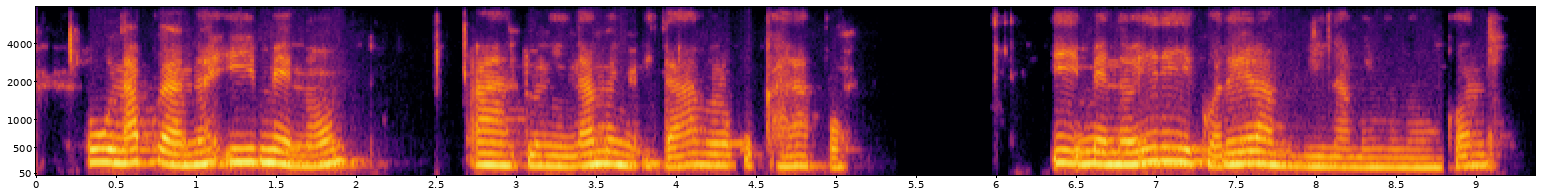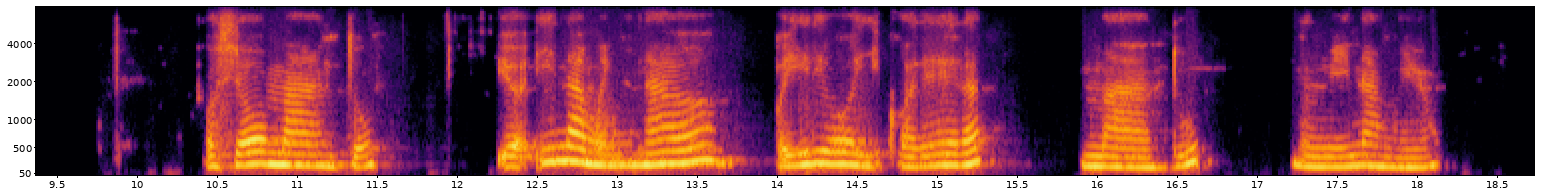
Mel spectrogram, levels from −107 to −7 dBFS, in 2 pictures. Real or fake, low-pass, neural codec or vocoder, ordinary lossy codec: real; 7.2 kHz; none; Opus, 16 kbps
